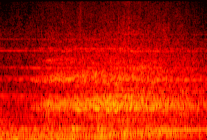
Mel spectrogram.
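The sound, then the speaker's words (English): A car accelerates hard as it heads off to a mall, tires squealing and skidding, a sustained screech over a loud engine roar that stays steady for about two seconds. “And she does not slow down that car at all as she heads off to the mall.”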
